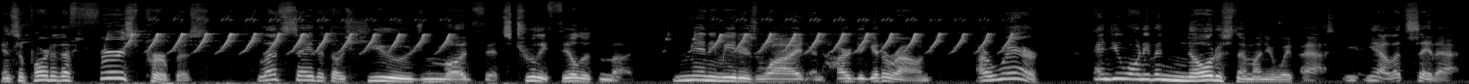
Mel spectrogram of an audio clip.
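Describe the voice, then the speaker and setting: A man's voice: a little high, very animated, a little slow, noisy background. A middle-aged man with an American accent narrating his long-distance hike in a wry, understated storytelling voice. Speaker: hiking vlogger. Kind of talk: scripted travel narration.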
